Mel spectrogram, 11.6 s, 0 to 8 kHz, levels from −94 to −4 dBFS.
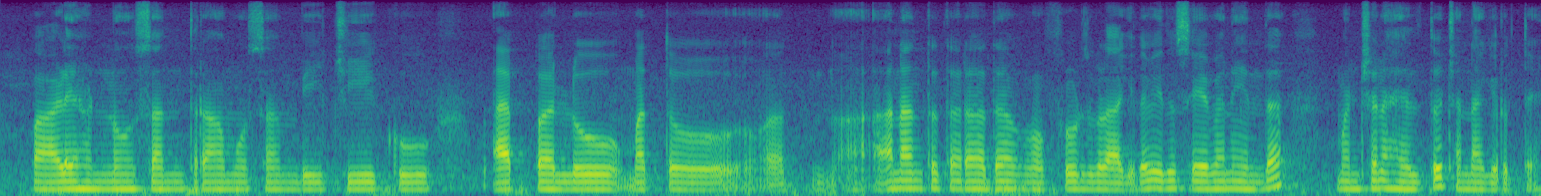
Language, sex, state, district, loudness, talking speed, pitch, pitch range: Kannada, male, Karnataka, Bidar, -20 LUFS, 80 wpm, 110 Hz, 110-115 Hz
